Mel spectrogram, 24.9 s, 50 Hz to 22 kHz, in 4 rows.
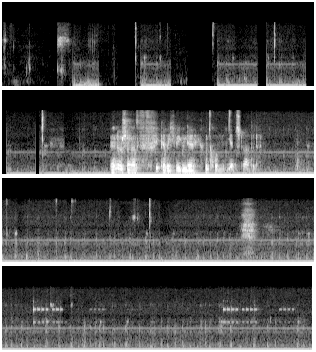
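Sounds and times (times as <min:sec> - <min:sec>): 
steady low hum: 0:01.4 - 0:02.0, 0:02.7 - 0:03.5, 0:04.2 - 0:24.9
speech: 0:08.4 - 0:11.6
timer short high electronic beeps: 0:19.4 - 0:20.8, 0:23.1 - 0:24.7.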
